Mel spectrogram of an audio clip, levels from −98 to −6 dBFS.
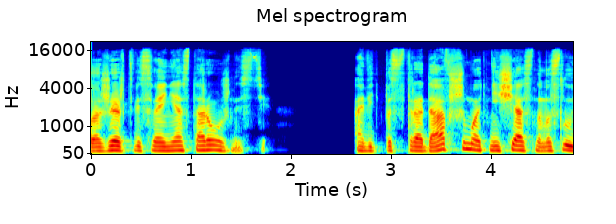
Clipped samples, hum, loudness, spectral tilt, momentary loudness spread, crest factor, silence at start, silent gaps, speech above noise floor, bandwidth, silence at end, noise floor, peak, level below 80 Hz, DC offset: under 0.1%; none; -19 LUFS; -5.5 dB/octave; 11 LU; 18 dB; 0 s; 2.07-2.62 s; over 71 dB; 17 kHz; 0 s; under -90 dBFS; -2 dBFS; -66 dBFS; under 0.1%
